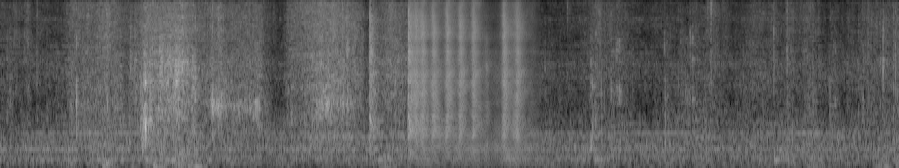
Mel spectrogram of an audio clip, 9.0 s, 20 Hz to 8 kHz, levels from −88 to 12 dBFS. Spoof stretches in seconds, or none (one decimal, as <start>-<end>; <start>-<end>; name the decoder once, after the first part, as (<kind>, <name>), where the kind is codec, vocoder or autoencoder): 4.1-5.4 (vocoder, Vocos)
